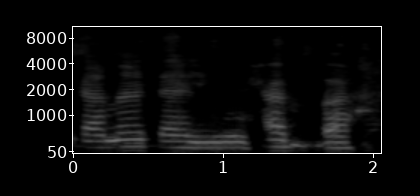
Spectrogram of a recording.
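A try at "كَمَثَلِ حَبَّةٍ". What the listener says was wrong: Jangan kamasali, nggak ada linnya. Kamasali habbatin. Kamasali habbatin Memang baca di sini kalau cepat-cepat kesandung, agak tenang di sini.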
